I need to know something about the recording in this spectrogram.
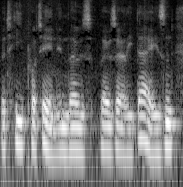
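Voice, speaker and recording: Middle-aged welsh-born psychiatrist guy talking to a crowd, mellow kinda husky voice, blunt and self-mocking. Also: on the low side, fairly even intonation, moderate pace. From North Wales. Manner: candid and self-deprecating, with frequent restarts and asides. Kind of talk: talk to an audience.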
